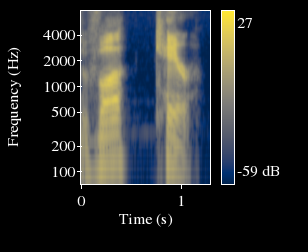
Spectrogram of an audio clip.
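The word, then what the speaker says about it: Vaquer: I think it's it's just vare.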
